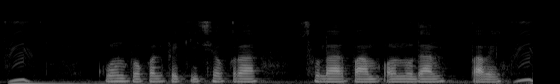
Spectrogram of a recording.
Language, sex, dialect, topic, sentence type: Bengali, male, Western, agriculture, question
